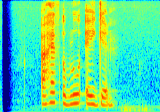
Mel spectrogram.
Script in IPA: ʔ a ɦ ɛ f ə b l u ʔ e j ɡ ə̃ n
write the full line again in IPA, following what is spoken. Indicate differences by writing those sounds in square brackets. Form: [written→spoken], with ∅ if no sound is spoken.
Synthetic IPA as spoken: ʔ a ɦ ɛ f ə b l u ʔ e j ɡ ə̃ n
